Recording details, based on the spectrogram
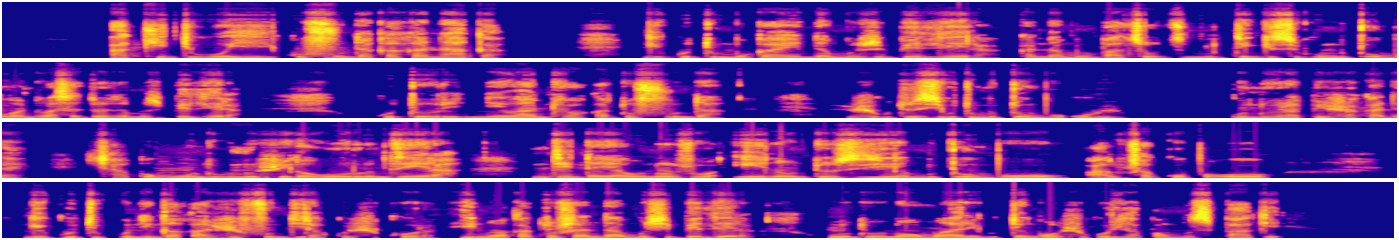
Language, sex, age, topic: Ndau, male, 18-24, health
